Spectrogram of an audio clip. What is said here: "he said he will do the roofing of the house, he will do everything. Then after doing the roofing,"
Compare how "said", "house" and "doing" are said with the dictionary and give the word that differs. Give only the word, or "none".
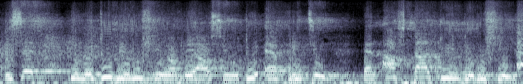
none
